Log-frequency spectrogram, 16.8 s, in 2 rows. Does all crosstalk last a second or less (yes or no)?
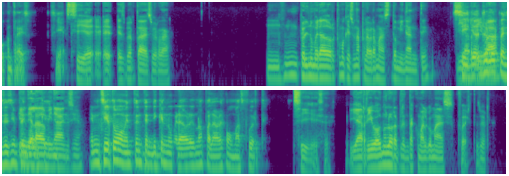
no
